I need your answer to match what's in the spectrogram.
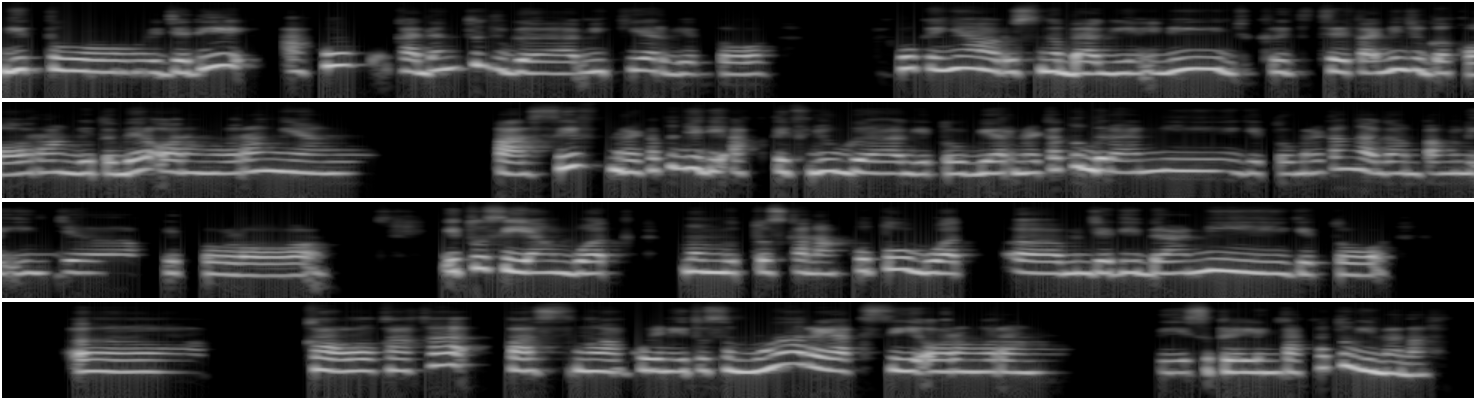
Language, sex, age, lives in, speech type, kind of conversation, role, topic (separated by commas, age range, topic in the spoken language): Indonesian, female, 20-24, Indonesia, conversation, unstructured, none, Apa hal paling berani yang pernah kamu lakukan untuk menunjukkan jati dirimu?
